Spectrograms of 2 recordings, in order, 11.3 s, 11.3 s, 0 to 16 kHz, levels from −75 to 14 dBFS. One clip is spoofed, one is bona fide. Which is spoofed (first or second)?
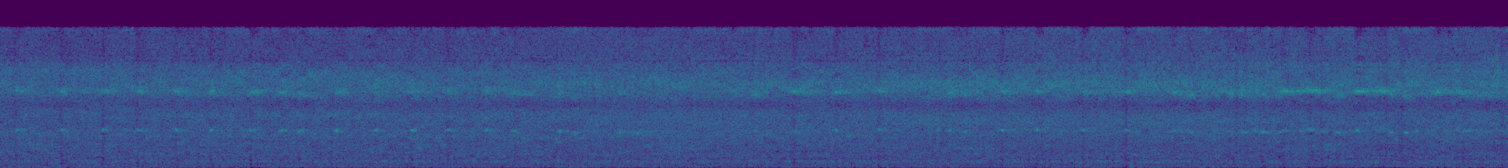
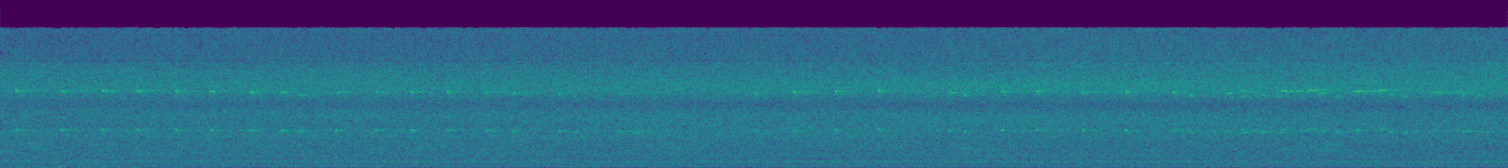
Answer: first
